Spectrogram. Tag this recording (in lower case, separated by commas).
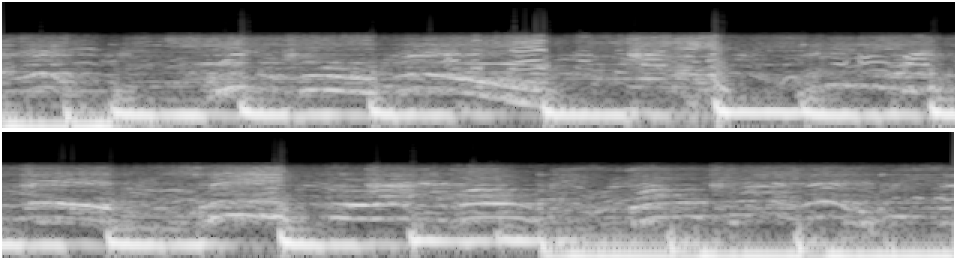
music, speech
